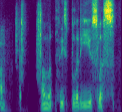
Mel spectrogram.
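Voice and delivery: low mutter under the breath, to oneself. A player's character wanders over to the drunk and mutters under his breath. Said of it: "I kind of mutter under my breath".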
